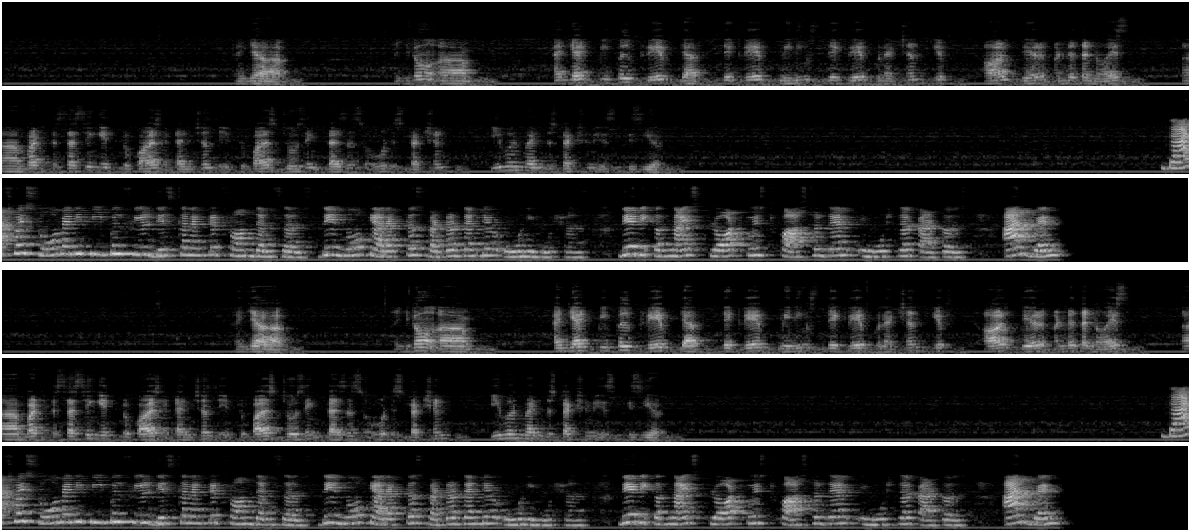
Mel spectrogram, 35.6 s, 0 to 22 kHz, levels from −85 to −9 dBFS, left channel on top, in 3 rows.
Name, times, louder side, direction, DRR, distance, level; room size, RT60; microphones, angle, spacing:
voice 1, 2.3-2.9 3.9-4.7 5.5-9.5 9.8-11.3 11.8-16.3 16.8-18.5, right 4 dB, 85° right, 0.7 m, -38 dB
voice 2, 23.5-33.4 33.7-34.3, left 2 dB, 10° left, 0.4 m, -31 dB
3.2 x 2.5 x 2.2 m
head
